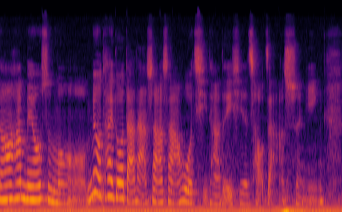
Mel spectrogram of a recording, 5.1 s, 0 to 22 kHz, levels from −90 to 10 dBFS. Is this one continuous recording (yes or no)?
yes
